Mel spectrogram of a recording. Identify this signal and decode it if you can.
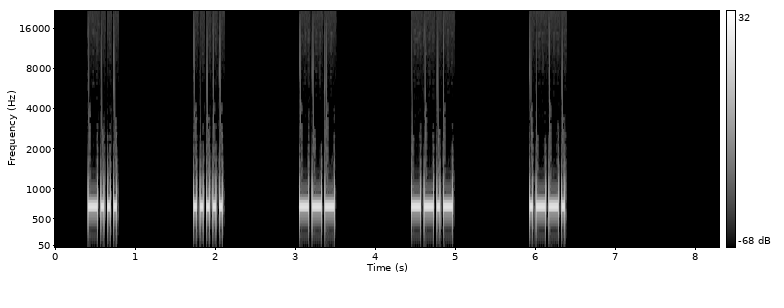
Morse code, heard as a keyed tone, about 30 wpm, spaced as for 8 wpm, 700 Hz. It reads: B5OQP
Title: USA Call Signs - 6 Characters - 8x Character Spacing - 30wpm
